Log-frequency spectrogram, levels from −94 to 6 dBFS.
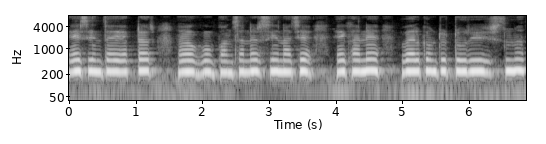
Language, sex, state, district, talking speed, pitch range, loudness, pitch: Bengali, female, West Bengal, Purulia, 115 wpm, 235-250 Hz, -12 LUFS, 245 Hz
